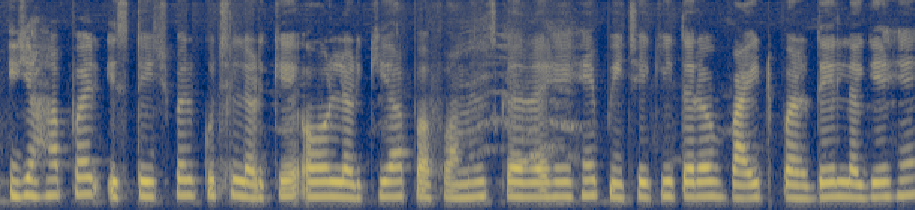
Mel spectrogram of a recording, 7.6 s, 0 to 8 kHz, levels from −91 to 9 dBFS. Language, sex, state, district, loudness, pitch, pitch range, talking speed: Hindi, female, Bihar, Patna, -17 LUFS, 205 Hz, 195-215 Hz, 165 wpm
